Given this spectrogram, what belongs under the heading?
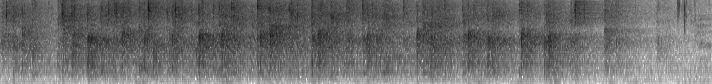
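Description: Audience applause at a startup pitch day, a moderate spread of clapping that swells and dips steadily for a few seconds, somewhat distant and fading slightly at the end.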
